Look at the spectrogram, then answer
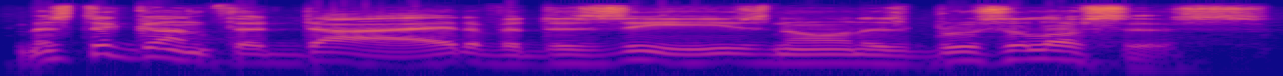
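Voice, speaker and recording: An actor playing a hard-boiled American private detective in an old-time radio drama, wry, clipped and pushy. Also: male voice, lowish voice, expressive, normal speed, dry recording, studio quality, natural voice. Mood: cool, pressing.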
